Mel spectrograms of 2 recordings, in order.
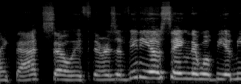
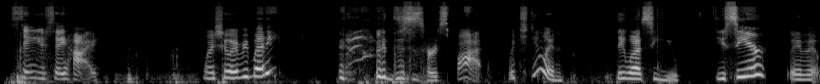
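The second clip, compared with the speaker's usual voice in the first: higher, louder doting pet talk; talking to the dog; 3 semitones higher, 7 dB louder than usual. Real, not acted. Showing her dog Sadie to viewers, higher doting pet talk. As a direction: coo at your dog for the camera.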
